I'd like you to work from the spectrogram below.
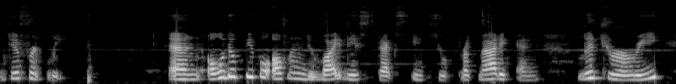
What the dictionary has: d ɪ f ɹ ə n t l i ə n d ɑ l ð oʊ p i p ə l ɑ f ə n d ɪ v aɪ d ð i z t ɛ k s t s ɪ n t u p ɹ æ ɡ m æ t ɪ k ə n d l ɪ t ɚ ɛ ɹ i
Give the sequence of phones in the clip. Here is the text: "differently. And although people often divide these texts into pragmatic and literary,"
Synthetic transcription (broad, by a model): d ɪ f ɹ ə n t l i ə n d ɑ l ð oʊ p i p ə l ɑ f ə n d ɪ v aɪ d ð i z t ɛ k s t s ɪ n t u p ɹ æ ɡ m æ t ɪ k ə n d l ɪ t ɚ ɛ ɹ i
